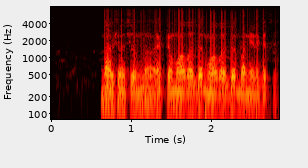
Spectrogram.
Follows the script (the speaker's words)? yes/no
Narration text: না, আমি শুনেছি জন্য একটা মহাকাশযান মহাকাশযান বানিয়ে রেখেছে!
yes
